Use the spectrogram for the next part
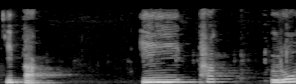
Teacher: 비읍과 히읗이 만났습니다. 그랬는데 둘이 합해져서 피읍이라는 하나의 소리로 바뀌었습니다. 둘이 합해서 하나의 소리로 축약된 예죠. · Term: 격음화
